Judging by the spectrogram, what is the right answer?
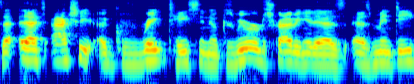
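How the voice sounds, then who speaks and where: The pace is fairly quick. Pitch varies in an ordinary way. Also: man. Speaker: whiskey show host. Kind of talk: live stream casual chat. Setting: studio. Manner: fast.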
